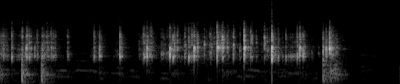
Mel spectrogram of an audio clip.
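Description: Plastic Lego bricks clicking and rattling in a rapid, irregular run as the lever mechanism of a homemade Lego snack machine is worked to dispense a snack. The clatter stops a little before the end.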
